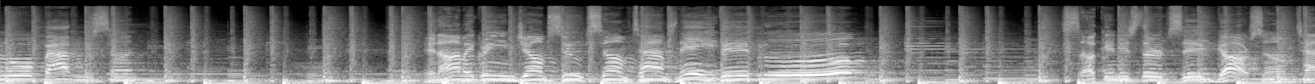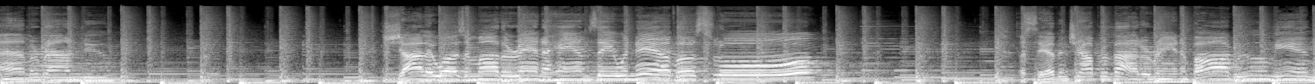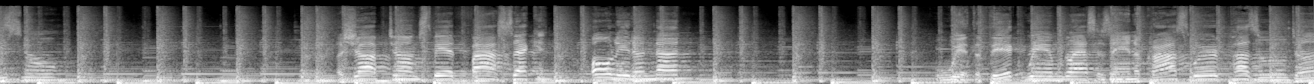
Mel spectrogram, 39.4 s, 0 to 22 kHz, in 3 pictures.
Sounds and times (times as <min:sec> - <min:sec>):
Funny music: 0:00.0 - 0:39.4.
